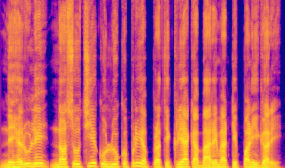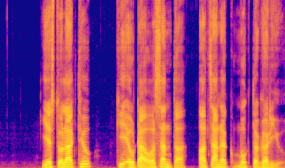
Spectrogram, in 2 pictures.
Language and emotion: Nepali, neutral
